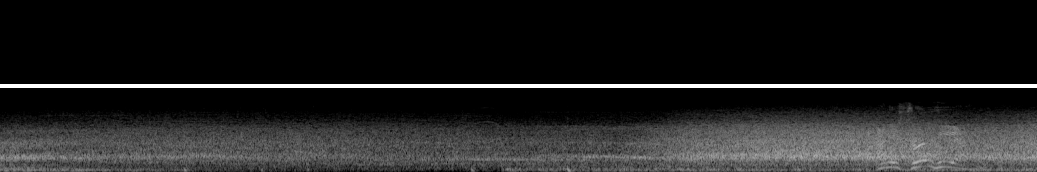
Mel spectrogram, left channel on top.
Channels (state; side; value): silent; left; digital silence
